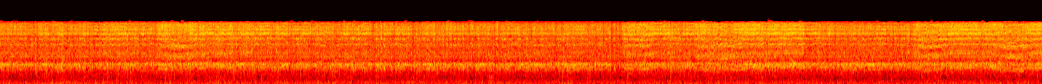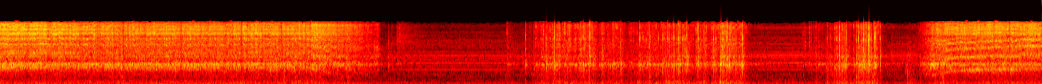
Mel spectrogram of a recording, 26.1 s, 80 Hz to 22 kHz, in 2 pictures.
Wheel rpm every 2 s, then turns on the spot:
230, 230, 230, 230, 230, 230, 220, 230, 170, 10, 40, 20, 90.
20-22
